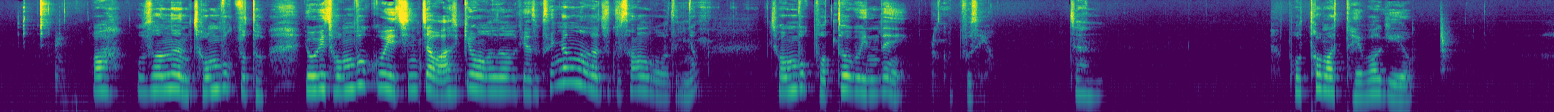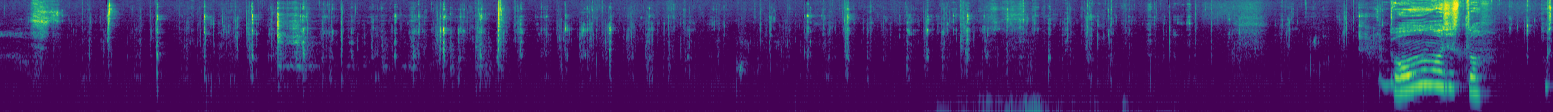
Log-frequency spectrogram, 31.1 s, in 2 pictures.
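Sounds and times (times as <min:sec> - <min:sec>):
wet chewing: 0:15.9 - 0:29.4, 0:30.5 - 0:31.0.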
